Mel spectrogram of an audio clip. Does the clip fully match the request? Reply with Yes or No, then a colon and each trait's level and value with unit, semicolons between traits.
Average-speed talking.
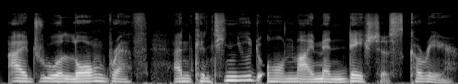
Yes: average, 145 wpm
